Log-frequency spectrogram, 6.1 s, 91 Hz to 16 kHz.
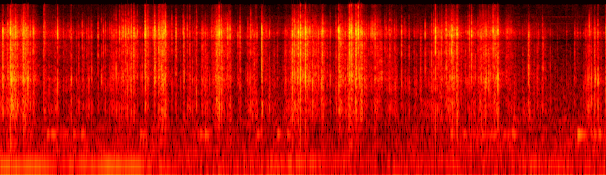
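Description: Layers of a plastic 4x4x4 puzzle cube being turned quickly by hand, a dense run of plastic clicks and clacks in bursts, easing off near the end, as a parity algorithm is worked through.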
